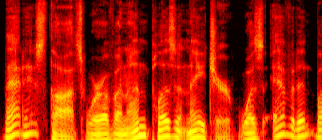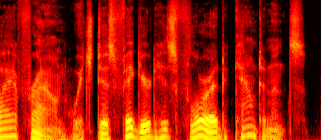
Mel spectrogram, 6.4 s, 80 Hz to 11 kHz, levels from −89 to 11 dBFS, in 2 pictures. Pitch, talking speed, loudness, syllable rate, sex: 115 Hz, 170 wpm, -18 LUFS, 5.3 syllables/s, male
